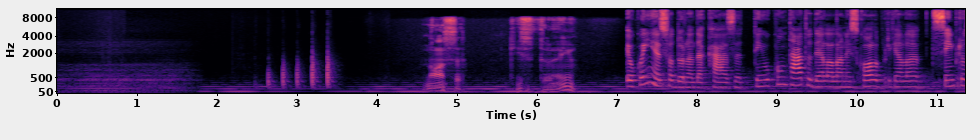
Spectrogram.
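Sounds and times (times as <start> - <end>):
knocking on a door: 2.5 - 3.6
low rumble: 3.6 - 11.3
speech: 4.6 - 11.3.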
